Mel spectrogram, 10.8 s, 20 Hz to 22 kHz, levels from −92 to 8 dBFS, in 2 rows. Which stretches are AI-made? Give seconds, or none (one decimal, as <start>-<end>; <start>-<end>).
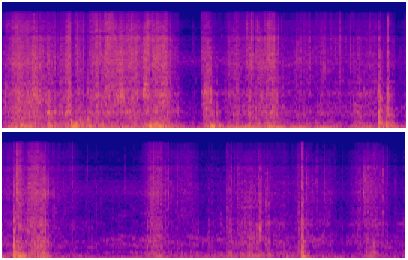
none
